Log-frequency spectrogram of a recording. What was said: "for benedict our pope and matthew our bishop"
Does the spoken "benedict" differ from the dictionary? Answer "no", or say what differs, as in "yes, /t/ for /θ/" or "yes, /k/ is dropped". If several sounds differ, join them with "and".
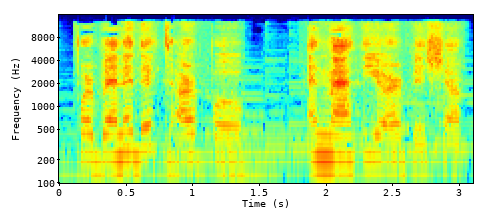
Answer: no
